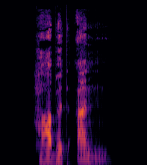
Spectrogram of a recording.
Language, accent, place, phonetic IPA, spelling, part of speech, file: German, Germany, Berlin, [ˌhaːbət ˈan], habet an, verb, De-habet an.ogg
- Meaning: second-person plural subjunctive I of anhaben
